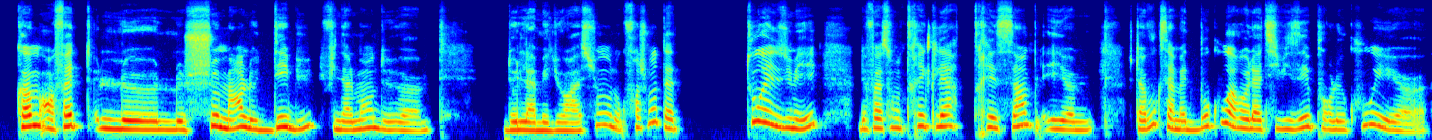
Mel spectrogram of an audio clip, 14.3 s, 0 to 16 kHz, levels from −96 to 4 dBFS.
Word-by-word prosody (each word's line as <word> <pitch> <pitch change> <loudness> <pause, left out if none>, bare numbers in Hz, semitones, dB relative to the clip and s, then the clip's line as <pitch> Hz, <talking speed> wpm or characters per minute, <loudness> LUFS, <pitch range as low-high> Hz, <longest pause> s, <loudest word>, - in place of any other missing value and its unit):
comme 270 +2 +7
en 220 -4 +2
fait 260 +5 +2
le 200 -3 +5
le 190 0 0
chemin, 240 +4 +3
le 210 -5 +3
début 225 +7 +1
finalement 200 +1 -2
de, 210 -5 -1 0.2
hem, 170 +1 -7 0.7
de 180 +1 +1
l'amélioration, 175 - -1
donc 200 - -6
franchement, 330 +10 -6
tu 230 - -2
as 210 - -1 0.7
tout 380 +1 +2
résumé, 260 - +1 0.4
de 205 - -5
façon 225 +1 -2
très 270 +4 -3
claire, 265 +1 0 0.2
très 240 -2 -2
simple 280 +5 -3
et 205 0 -2
hem, 185 0 -3
je - - -25
t'avoue 215 +9 -2
que - - -12
ça 235 -4 0
m'aide 190 -2 -1
beaucoup 270 - -1
à 275 - +3
relativiser 210 +1 -1
pour 205 -6 -8
le 190 -1 -3
coup 285 - -6
et 205 -10 -2
heu, 155 -2 -9
215 Hz, 170 wpm, -19 LUFS, 190-260 Hz, 0.7 s, comme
